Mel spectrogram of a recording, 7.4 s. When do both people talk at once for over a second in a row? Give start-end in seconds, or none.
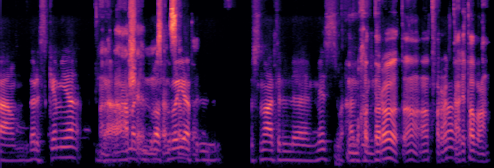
1.5-3.0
